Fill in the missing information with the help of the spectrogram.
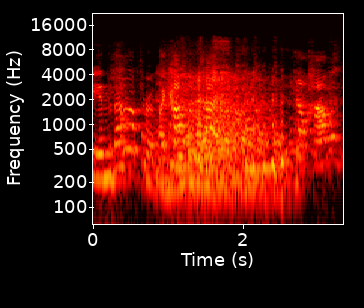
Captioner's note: laughter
